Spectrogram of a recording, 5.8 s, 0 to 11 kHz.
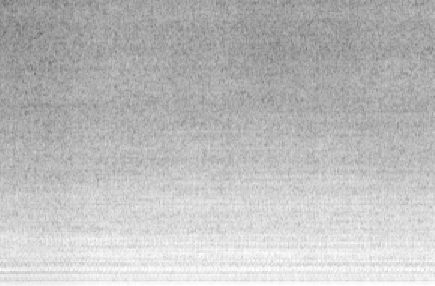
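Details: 2015 Toyota Sienna AWD 3.5 after replacing the donut gaskets and spring bolt kit on both sides of the rear catalytic converter: a smooth, even idle with a steady low hum and no puffing or ticking. The exhaust leak is fixed.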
